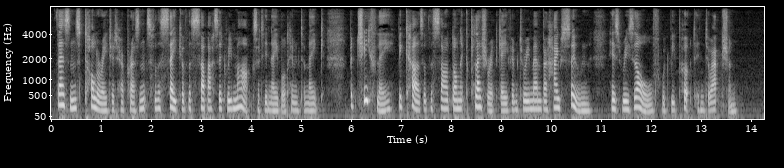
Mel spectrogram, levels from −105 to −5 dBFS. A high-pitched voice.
No: medium, 175 Hz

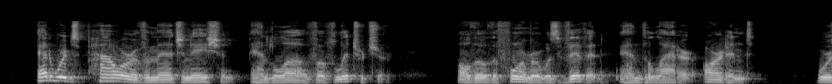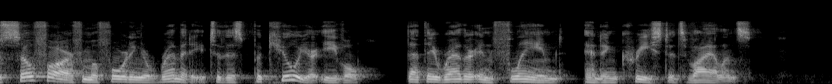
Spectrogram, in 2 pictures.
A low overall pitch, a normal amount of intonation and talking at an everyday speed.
No: low, 105 Hz; average, 3.8 semitones; slow, 130 wpm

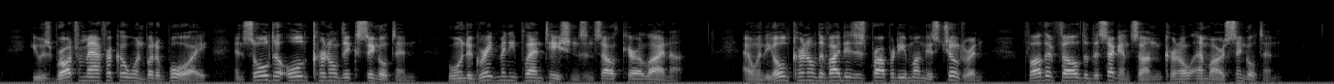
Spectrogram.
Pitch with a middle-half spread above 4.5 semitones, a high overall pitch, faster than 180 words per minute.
No: wide, 5.5 semitones; medium, 160 Hz; average, 200 wpm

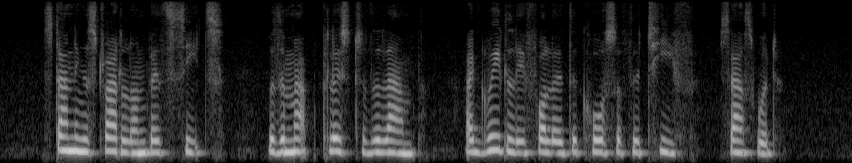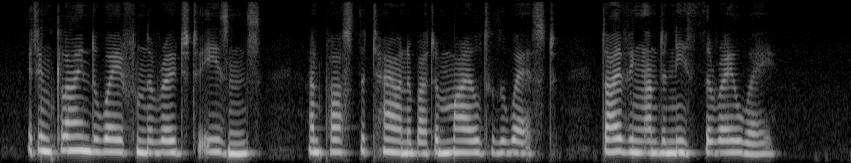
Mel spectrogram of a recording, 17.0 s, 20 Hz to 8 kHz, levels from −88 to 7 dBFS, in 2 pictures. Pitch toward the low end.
No: high, 215 Hz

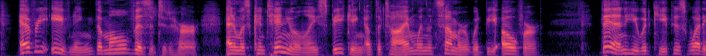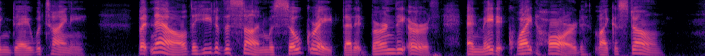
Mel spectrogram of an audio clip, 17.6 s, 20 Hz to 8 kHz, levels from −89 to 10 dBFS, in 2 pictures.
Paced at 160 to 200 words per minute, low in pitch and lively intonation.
No: average, 175 wpm; medium, 165 Hz; wide, 6.7 semitones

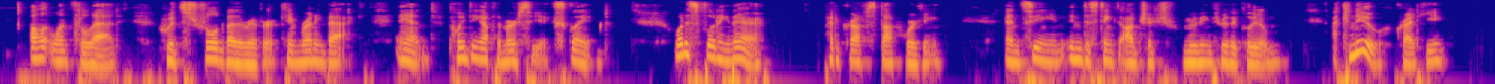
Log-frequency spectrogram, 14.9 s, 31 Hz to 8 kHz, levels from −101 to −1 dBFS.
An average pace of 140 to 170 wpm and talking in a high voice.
No: average, 160 wpm; low, 135 Hz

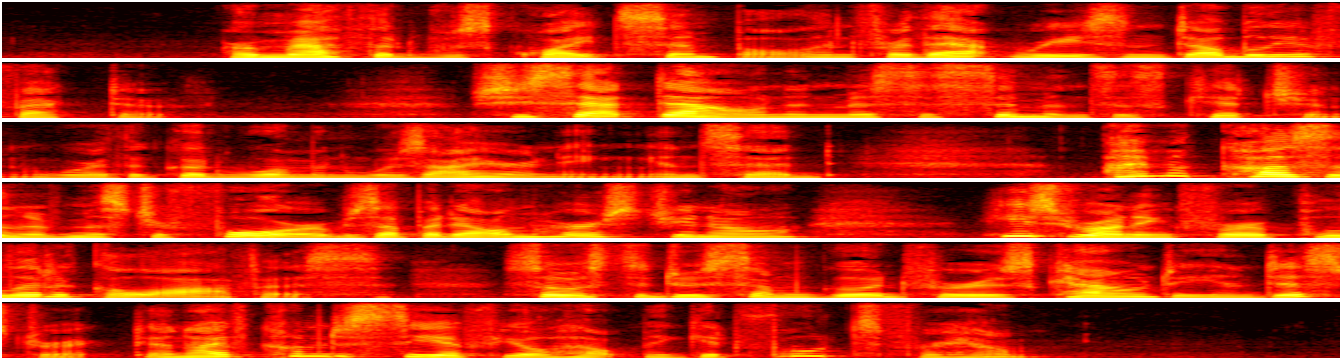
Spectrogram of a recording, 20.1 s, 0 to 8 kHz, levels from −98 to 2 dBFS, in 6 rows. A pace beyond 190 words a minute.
Yes: average, 200 wpm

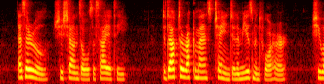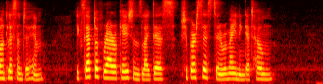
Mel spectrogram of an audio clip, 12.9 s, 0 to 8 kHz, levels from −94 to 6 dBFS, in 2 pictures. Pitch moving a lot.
No: average, 4.1 semitones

